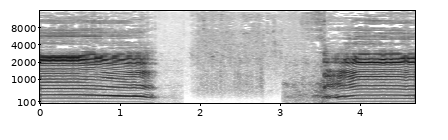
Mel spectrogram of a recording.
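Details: Cow mooing at a village in Bangladesh, Asia, as part of its daily routine: a loud sustained moo that falls away, a quiet gap with faint rustling, then a second strong moo rising back up.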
